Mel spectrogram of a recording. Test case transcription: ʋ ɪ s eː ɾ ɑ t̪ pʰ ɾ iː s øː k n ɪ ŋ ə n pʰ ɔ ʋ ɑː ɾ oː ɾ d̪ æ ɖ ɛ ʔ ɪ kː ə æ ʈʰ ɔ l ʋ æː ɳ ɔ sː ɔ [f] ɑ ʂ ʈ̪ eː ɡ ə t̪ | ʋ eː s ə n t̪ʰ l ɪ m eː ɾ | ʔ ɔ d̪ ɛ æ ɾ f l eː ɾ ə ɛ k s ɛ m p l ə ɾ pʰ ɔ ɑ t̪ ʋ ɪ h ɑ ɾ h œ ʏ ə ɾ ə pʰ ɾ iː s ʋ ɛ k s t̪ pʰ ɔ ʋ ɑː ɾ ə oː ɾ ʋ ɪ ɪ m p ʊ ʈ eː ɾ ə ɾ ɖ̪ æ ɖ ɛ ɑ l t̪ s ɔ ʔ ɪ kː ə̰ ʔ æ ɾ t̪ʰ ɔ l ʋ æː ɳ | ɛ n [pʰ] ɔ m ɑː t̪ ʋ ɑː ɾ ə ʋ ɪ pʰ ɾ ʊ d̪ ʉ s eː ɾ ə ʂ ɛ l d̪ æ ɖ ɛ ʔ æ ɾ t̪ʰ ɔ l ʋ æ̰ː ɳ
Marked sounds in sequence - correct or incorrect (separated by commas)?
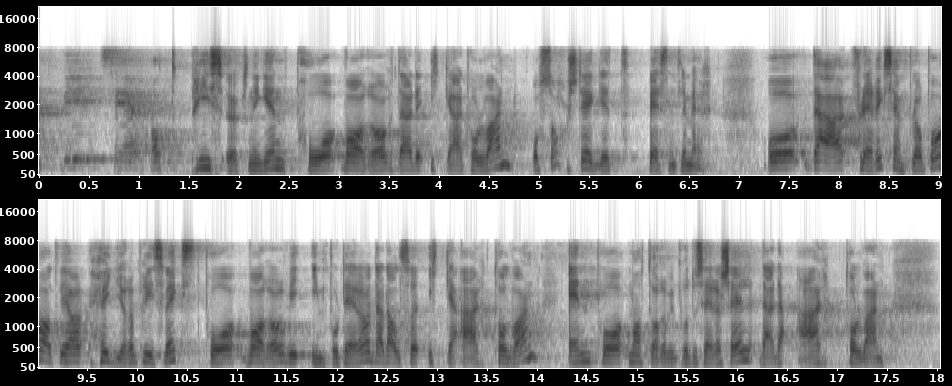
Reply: incorrect, correct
